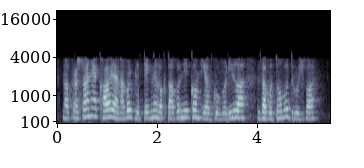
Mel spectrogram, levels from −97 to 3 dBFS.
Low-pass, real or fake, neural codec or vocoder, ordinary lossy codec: 19.8 kHz; fake; autoencoder, 48 kHz, 32 numbers a frame, DAC-VAE, trained on Japanese speech; AAC, 16 kbps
